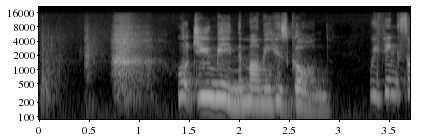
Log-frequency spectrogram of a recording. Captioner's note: sighs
